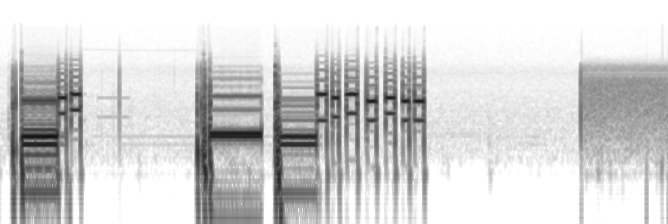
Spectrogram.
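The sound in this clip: Touch-tone digits dialed on a long-distance phone line between Atlanta and Chicago: crisp dual-tone beeps in short runs separated by pauses, then a steady hiss of carrier noise comes in alone at the end.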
